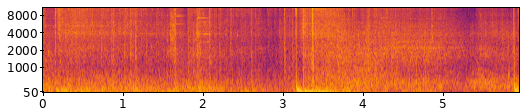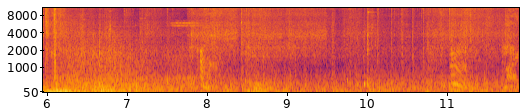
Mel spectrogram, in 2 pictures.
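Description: Gunfire strikes the player in Space Marine 2, with heavy low thumps and cracks of shots and impacts over dense mechanical battle noise, loudest in a couple of sharp bursts.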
